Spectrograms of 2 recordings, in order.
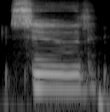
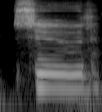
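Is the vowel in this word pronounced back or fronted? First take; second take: fronted; fronted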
